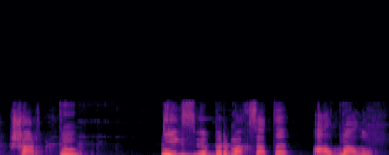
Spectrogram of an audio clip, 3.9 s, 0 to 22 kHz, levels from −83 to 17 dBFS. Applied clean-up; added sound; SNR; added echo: neural mask model RNNoise.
